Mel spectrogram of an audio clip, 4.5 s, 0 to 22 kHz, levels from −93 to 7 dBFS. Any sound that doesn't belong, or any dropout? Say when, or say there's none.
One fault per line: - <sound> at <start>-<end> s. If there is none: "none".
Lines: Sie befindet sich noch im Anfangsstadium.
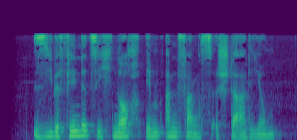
none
